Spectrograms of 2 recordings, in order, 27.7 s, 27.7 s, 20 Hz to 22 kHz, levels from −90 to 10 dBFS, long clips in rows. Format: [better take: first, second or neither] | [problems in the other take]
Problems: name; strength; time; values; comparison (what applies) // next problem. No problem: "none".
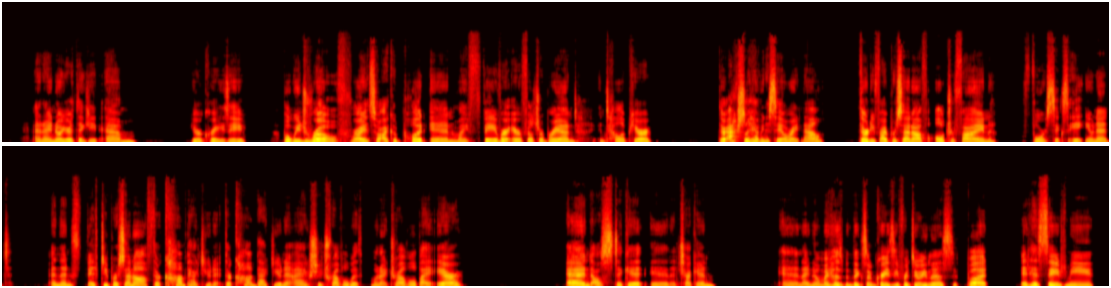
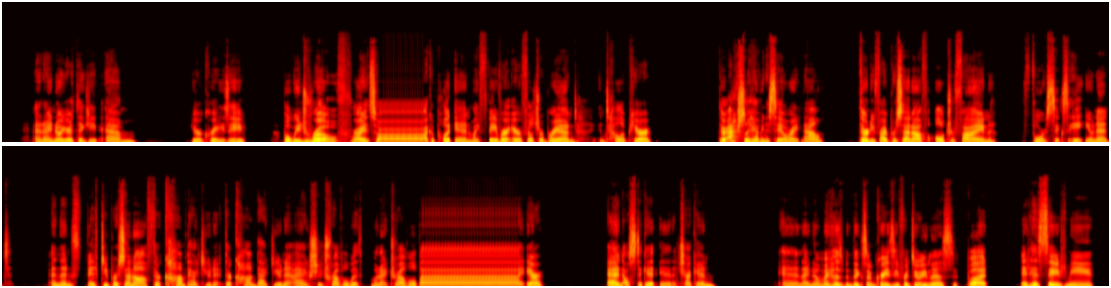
first | audio freezing; at 5 s for 0.5 s and at 19 s for 1 s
